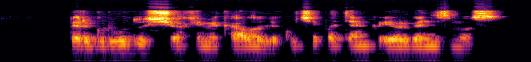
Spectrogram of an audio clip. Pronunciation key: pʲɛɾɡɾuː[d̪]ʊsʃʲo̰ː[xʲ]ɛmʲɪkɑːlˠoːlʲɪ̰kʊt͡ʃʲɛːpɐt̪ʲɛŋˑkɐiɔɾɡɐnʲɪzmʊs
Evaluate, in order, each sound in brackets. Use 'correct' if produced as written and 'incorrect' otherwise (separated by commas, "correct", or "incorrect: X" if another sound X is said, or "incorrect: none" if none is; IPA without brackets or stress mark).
correct, correct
